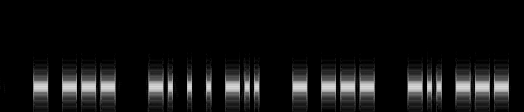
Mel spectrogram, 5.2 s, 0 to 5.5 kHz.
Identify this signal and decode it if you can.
Morse code, heard as a keyed tone, about 25 wpm, 600 Hz. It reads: TO NEED TO DO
